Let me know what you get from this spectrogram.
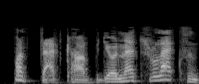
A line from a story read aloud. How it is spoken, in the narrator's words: exclaimed Sam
